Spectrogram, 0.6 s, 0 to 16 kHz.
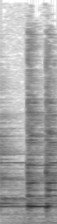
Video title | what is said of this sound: Rebuilding Spoke Motorcycle Wheels 3/3 | they'll have like a high ring to them there's anything that sounds dull you may have a loose spoke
